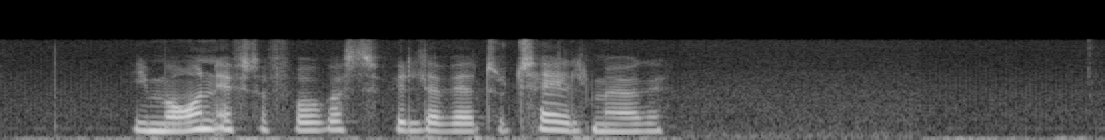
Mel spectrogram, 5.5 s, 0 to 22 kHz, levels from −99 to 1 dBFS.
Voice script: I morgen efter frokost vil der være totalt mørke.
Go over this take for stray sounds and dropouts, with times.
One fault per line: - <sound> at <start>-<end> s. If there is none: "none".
none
